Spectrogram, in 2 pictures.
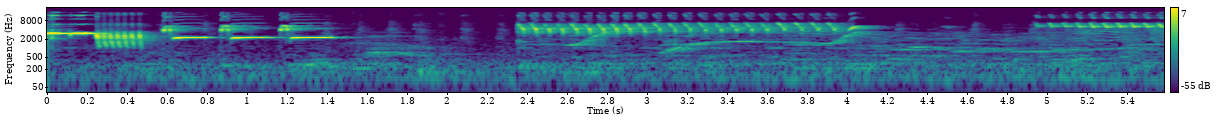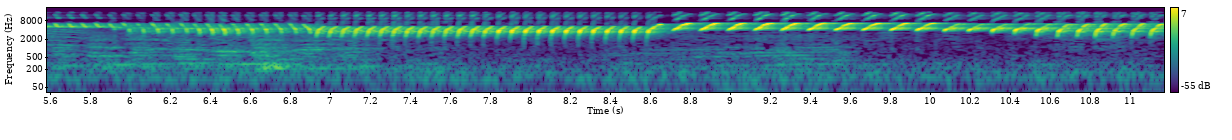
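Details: Worked-up male canary in a cage, singing to push a female toward mating: a few clipped chirps and a brief pause, then rising slurred whistles and long, very fast high trills that climb step by step toward the end.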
